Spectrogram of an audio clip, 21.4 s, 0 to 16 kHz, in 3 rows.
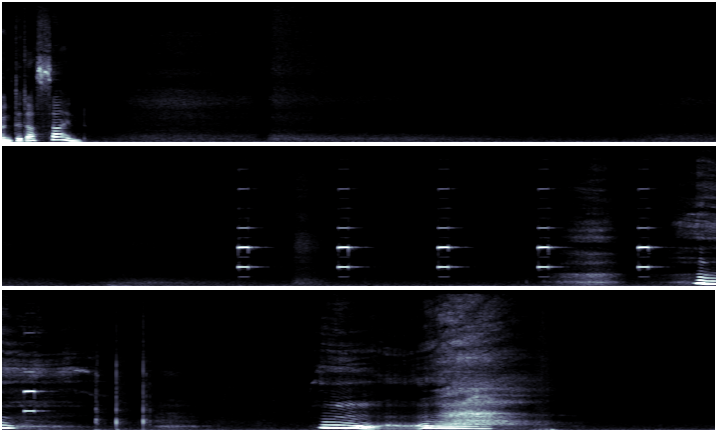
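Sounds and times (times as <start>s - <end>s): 
speech: 0.0s - 0.9s
alarm clock beeping: 9.5s - 9.9s, 10.5s - 10.9s, 11.5s - 11.9s, 12.5s - 12.8s, 13.5s - 13.8s, 14.5s - 14.8s
person gasping: 12.7s - 15.2s, 17.5s - 19.9s
long drawn-out yawning groan: 17.4s - 19.2s.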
